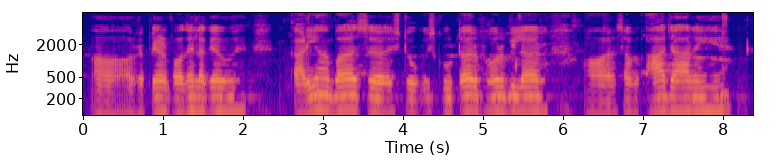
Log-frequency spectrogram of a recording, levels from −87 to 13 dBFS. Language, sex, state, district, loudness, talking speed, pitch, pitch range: Hindi, male, Bihar, Muzaffarpur, -24 LUFS, 130 wpm, 110 Hz, 100-110 Hz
